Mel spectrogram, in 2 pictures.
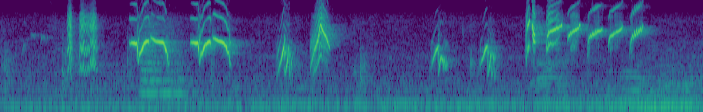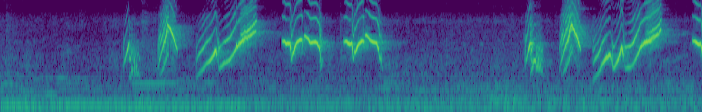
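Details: Oriental magpie-robin singing in a gacor style, meant to provoke other magpie-robins and stir their breeding urge so they sing. Rapid bursts of high whistled and buzzy notes, some sharply rising sweeps, in quick irregular phrases over a faint low hum.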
